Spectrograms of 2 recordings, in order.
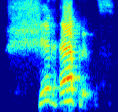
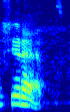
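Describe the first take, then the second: First: "shit happens" loud, high and drawn out; emphatic. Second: Soft, throwaway "shit happens"; offhand shrug. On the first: Real, not acted. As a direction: punch out both words slowly, "SHIT HAPPENS". Emphatic repeat about the Eagles. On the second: Acted. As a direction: toss off "shit happens" quietly. Shrugged-off first take of phrase.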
